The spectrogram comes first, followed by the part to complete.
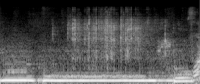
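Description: Background music holding a steady low note that steps down near the end, under crackling and crunching as the hard grey outer coating of a clay ball cracks under squeezing fingers to show the purple clay inside.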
